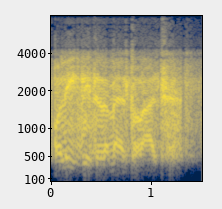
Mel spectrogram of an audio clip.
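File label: Hungarian damaged aa mood low, speech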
